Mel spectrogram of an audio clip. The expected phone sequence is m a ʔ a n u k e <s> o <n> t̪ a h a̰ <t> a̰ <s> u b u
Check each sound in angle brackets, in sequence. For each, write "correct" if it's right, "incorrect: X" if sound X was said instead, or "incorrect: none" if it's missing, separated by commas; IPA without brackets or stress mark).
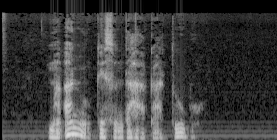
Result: correct, correct, incorrect: k, incorrect: t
